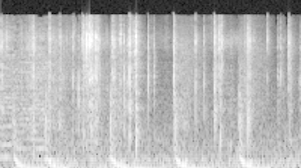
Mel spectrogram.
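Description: Foil Pokémon booster pack wrapper crinkling as it is torn open, over background music with a regular thumping bass beat.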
